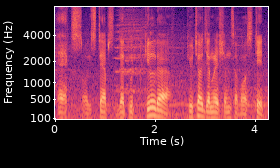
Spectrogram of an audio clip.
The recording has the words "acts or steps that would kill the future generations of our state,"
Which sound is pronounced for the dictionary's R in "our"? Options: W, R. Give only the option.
W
